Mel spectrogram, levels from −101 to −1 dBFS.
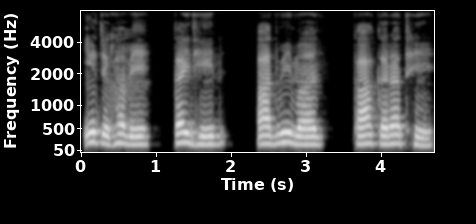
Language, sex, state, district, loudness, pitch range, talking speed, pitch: Chhattisgarhi, male, Chhattisgarh, Jashpur, -17 LUFS, 170-185 Hz, 125 wpm, 175 Hz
